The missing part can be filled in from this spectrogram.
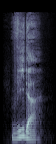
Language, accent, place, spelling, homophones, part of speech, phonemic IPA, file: German, Germany, Berlin, wider, wieder, preposition, /ˈviːdər/, De-wider.ogg
- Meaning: against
